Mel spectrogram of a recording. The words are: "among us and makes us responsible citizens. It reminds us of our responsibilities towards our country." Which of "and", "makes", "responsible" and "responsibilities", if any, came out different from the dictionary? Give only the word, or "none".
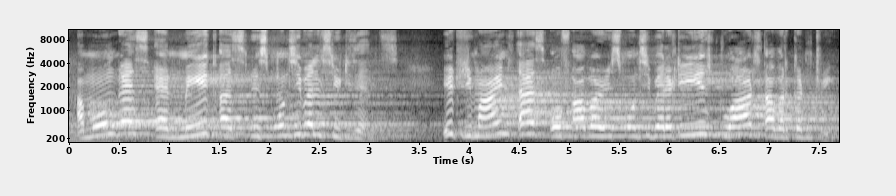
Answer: makes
